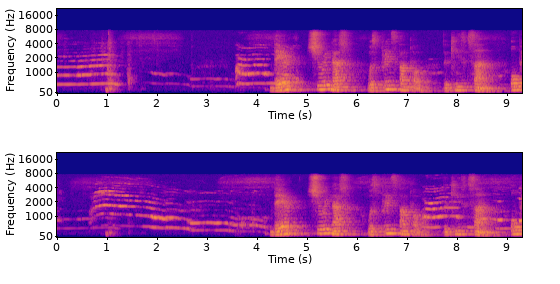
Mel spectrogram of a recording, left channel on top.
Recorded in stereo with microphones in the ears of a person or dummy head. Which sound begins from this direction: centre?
A man speaking, at 4.2 s.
